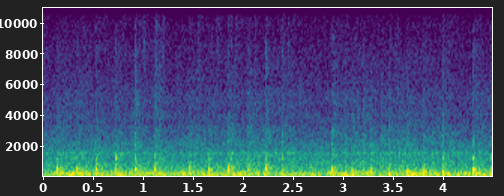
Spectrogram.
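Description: Flat paintbrush pressing and dabbing black acrylic paint onto a cardboard box to build up a pine tree, heard as faint, irregular light taps several times a second over a low steady hum.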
